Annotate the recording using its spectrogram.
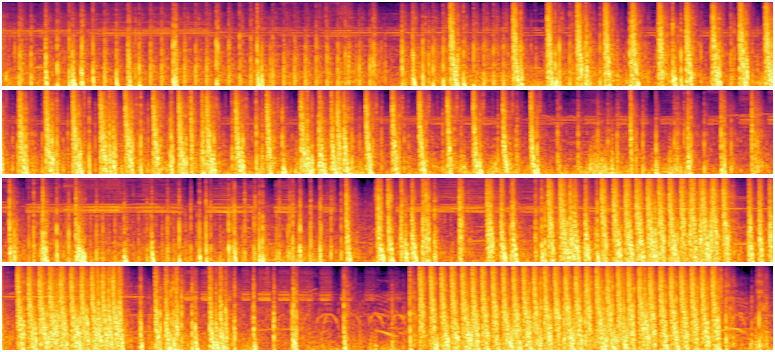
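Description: Automatic rifles fired into the air by several shooters at once, in overlapping bursts that become near-continuous a few seconds in. There are long unbroken volleys in the second half.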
